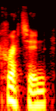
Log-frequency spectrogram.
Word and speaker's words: Cretton: if anyone tells you that it's not pronounced cretin, it's pronounced cretin, you tell them, goes, no, it's Swiss, it's cretin, not Greek. It's Destin Daniel Cretin.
